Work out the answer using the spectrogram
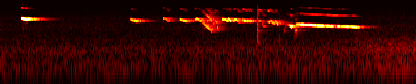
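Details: Strawberry finch song: a lone sharp high pip, then a lively chain of thin high whistles with a quick dip, ending in a long, slowly falling whistled note.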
